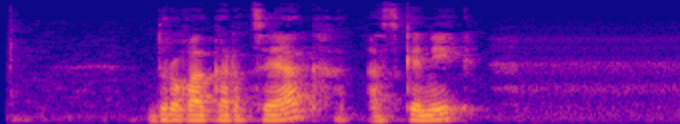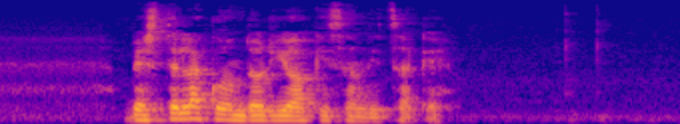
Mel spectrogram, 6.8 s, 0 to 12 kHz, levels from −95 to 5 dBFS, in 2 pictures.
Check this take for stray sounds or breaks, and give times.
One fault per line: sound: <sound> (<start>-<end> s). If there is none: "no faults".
no faults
